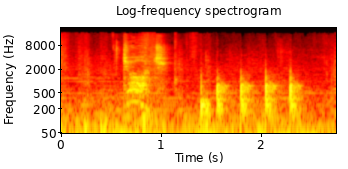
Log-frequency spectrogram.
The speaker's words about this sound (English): You head upstairs and there's a room, number four at the back. Cool. Let's knock on the door.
